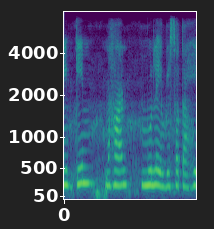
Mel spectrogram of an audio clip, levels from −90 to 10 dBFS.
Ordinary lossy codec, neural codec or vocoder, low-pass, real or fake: none; codec, 24 kHz, 0.9 kbps, WavTokenizer, small release; 7.2 kHz; fake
